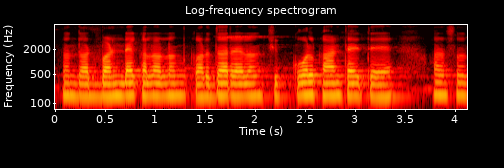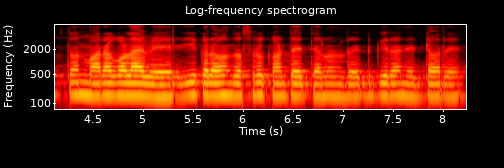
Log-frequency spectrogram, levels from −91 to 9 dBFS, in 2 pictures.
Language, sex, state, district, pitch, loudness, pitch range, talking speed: Kannada, male, Karnataka, Mysore, 150 Hz, -31 LUFS, 145-155 Hz, 145 wpm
